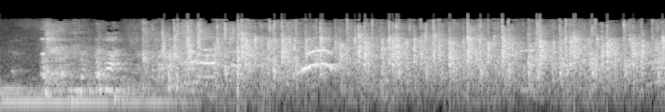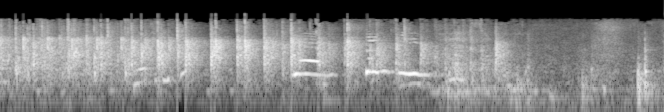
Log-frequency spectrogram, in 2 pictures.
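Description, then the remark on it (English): A crowd applauds steadily for over ten seconds after an author's reading, dense overlapping claps with a few scattered voices and cheers mixed in before the clapping thins out at the end. “Another round of applause for that.”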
